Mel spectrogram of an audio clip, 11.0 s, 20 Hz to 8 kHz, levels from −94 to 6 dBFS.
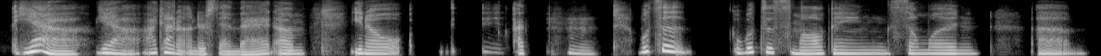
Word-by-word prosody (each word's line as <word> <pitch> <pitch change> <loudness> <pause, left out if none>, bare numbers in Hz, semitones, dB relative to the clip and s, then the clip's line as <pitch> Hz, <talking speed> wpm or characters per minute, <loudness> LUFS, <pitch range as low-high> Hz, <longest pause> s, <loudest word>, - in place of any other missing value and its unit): Yeah. 200 - +5 0.2
Yeah. 175 -6 +1
I 200 +2 -1
kinda 220 -2 +2
understand 140 -2 -2
that. 140 +5 0
Um, 165 0 0 0.4
you 195 - +2
know, 170 -2 0
uh - - -13
uh - - -49 0.7
e 250 -4 -16 0.2
uh 185 - +1 0.4
hmm 175 -5 -5 0.5
what's 265 +6 +3
a 270 -5 +5 0.5
what's 235 +4 0
a 230 - +4
small 175 -6 +3
thing 175 -1 -1
someone, 175 -1 -1 0.6
um 85 - -3
175 Hz, 120 wpm, -20 LUFS, 165-210 Hz, 0.7 s, Yeah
